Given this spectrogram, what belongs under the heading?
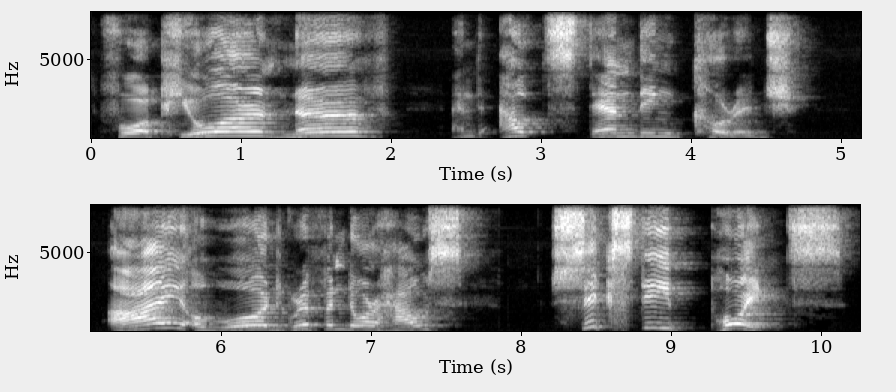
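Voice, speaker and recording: A man voicing an elderly, wise and kindly wizard headmaster with a stately, deliberate delivery, as in a storybook reading. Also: high voice, very animated, fairly bright tone, pitched above the performer's own voice, heavily acted. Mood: proud, solemn.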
